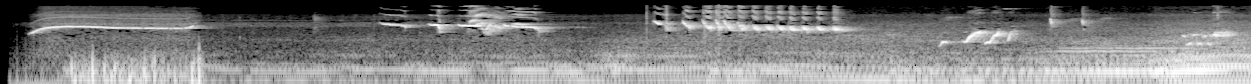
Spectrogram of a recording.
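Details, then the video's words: White-rumped shama song played as a lure to stimulate a quiet, rarely singing shama: a long rising-then-level whistle, then a varied run of sharp chirps, rapid ticking trills and downslurred whistled notes, with a low hum underneath. "PANCINGAN MURAI BATU BISU LEMAS JARANG BUNYI"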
